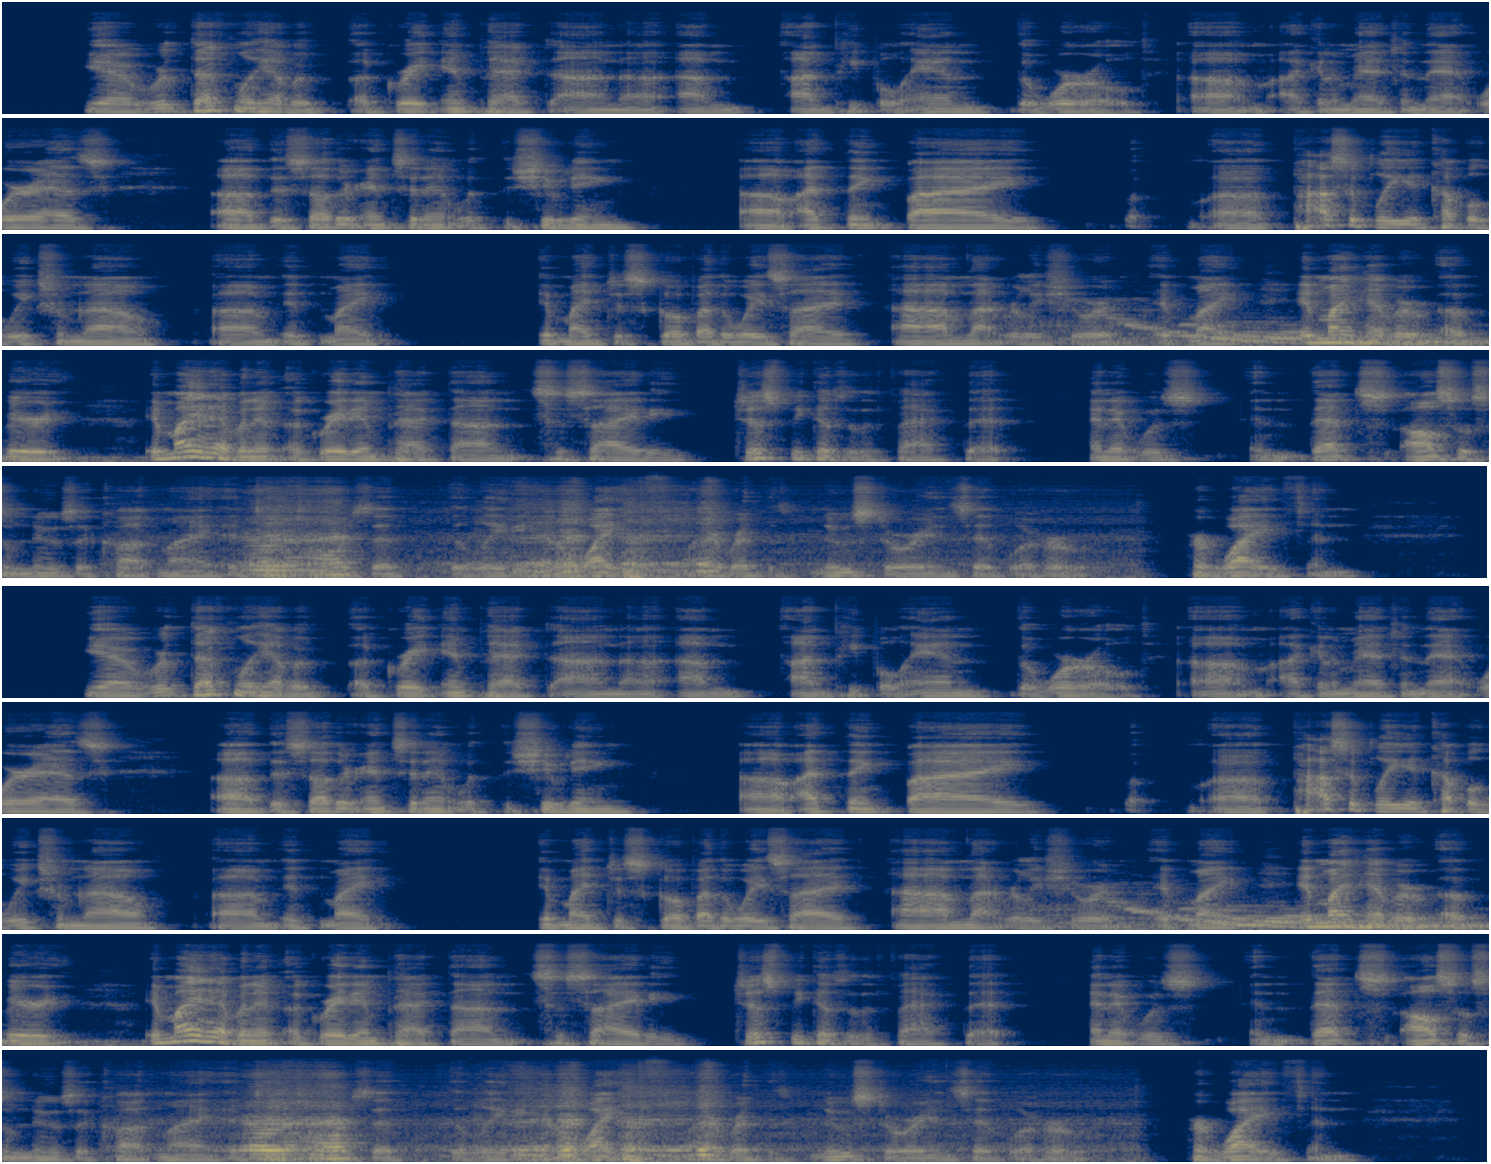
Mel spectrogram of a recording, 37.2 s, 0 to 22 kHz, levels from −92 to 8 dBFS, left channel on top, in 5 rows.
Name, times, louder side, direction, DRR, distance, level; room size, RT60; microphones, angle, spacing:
voice 1, 0.4-5.6 5.9-8.0 8.5-10.5 11.1-12.6 13.4-15.6 15.9-16.7 17.6-22.6 23.0-25.7 26.0-27.3 27.7-28.3 28.5-31.7 32.0-35.2 35.7-36.5, equal, 5° right, 5 dB, 0.3 m, -35 dB
sound 1, 19.9-23.1 23.4-23.8, right 2 dB, 50° right, 1.0 m, -39 dB
sound 2, 30.3-35.4, right 6 dB, 80° right, 0.8 m, -32 dB
2.7 x 2.1 x 2.5 m, 0.25 s
head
